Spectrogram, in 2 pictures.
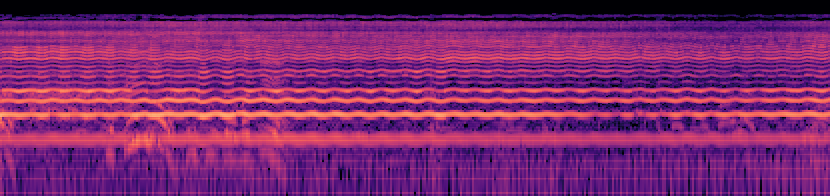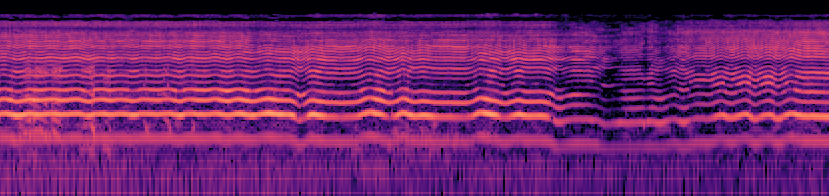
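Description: A man singing unaccompanied in a high voice, holding one long note for about eight seconds, then breaking into wavering turns and dropping in pitch before the end. Other men's voices are faint underneath.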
